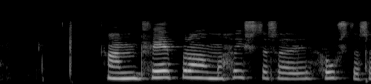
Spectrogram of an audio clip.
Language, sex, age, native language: Icelandic, male, 11, Icelandic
